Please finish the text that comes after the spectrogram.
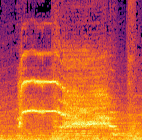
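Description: A woman lets out a loud, sustained scream as she suddenly wakes from deep sleep, high-pitched and piercing, rising sharply then sliding down in pitch over a couple of seconds, alone with no talking.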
